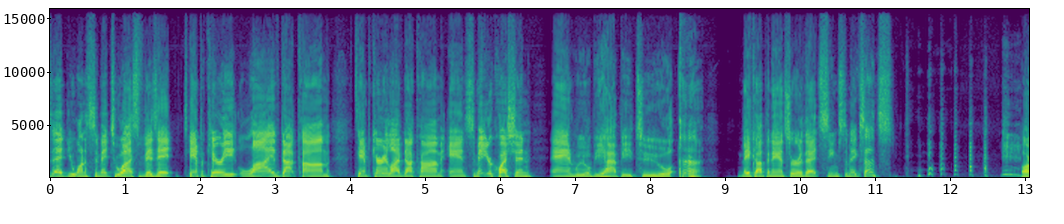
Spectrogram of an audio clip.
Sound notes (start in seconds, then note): 8.3 coughs; 11.4 laughing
